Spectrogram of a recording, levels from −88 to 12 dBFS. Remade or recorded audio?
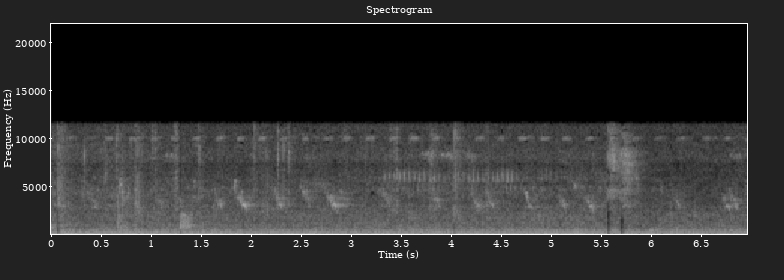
recorded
